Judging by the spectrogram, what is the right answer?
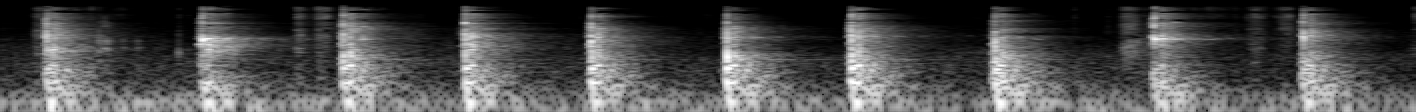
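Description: Steel axe blade chopping down on a hard rock again and again, about two sharp hits a second, each with a short ring. The edge is being deliberately dulled against the stone.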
